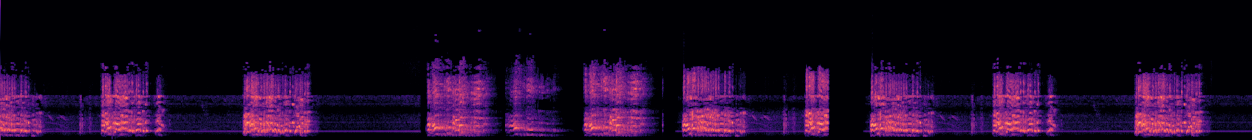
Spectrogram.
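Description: Domestic turkeys gobbling: about a dozen loud gobbles, each about a second long, one after another with short gaps, and a faint steady whine between them.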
